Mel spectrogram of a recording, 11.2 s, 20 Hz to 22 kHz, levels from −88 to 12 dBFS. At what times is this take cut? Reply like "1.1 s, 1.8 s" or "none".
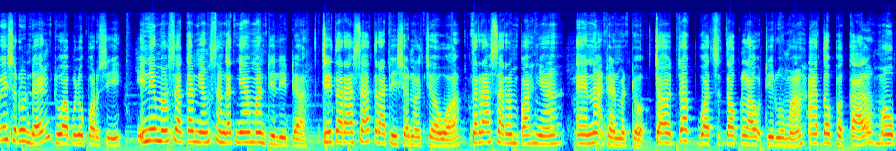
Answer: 1.6 s, 3.9 s, 5.8 s, 8.1 s, 10.1 s

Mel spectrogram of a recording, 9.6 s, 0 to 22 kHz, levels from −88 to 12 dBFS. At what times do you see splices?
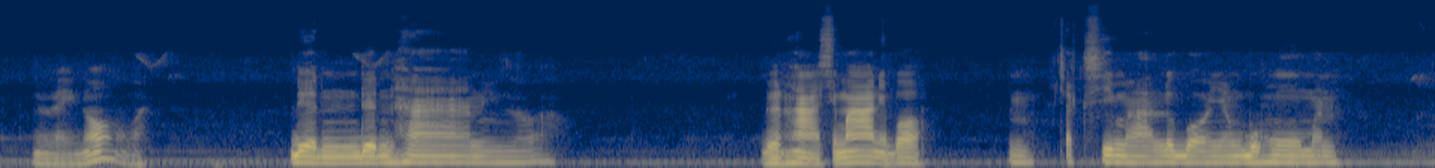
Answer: none

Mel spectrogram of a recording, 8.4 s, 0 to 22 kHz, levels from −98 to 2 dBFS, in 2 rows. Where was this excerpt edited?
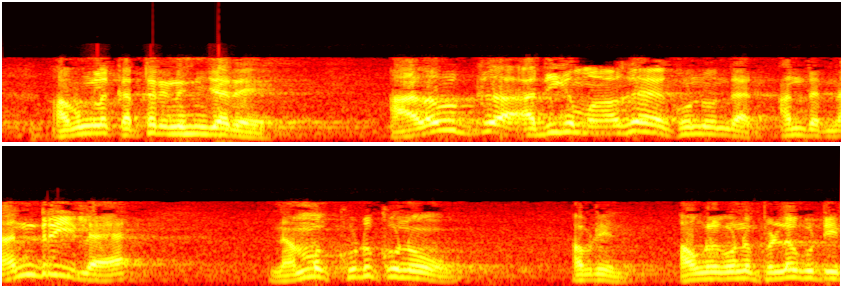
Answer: none

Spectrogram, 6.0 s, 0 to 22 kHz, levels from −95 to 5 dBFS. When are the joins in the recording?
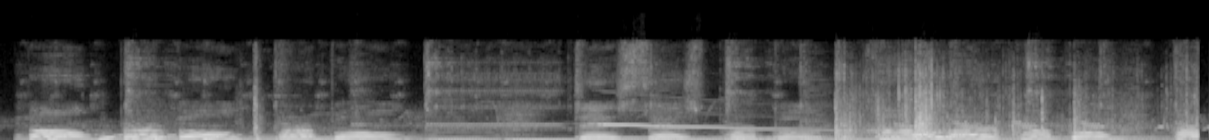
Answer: none

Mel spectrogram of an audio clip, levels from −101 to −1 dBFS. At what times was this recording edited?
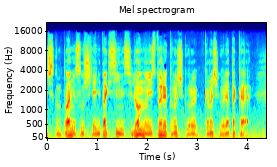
none

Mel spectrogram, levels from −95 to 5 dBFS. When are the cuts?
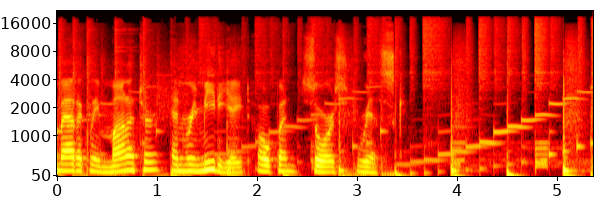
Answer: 3.4 s

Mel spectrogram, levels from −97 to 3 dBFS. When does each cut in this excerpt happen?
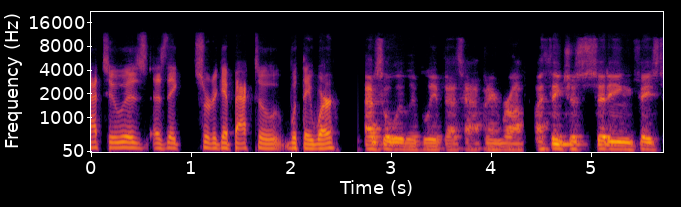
2.6 s, 4.3 s

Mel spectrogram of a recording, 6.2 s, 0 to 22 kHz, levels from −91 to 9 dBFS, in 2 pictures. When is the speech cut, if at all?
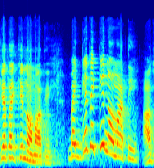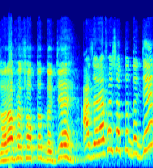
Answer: none

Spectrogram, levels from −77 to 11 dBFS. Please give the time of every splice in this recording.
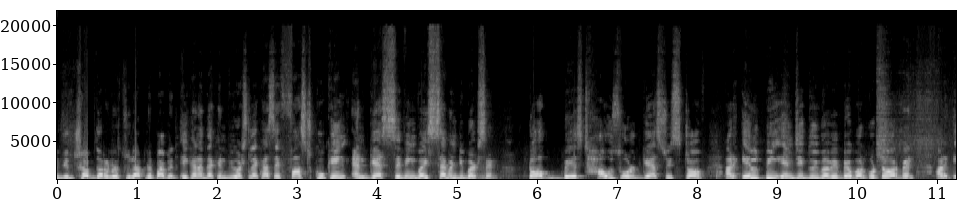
none

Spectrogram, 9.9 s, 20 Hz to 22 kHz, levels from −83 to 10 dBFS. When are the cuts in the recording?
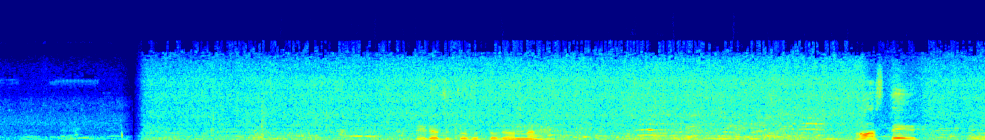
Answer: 1.5 s

